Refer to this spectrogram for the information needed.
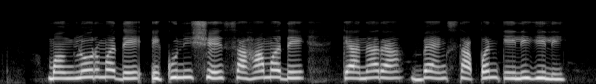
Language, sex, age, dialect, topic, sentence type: Marathi, female, 18-24, Varhadi, banking, statement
